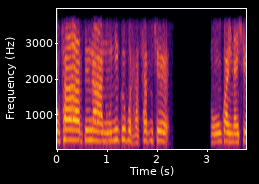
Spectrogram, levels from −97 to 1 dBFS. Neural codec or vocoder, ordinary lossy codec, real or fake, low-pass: vocoder, 24 kHz, 100 mel bands, Vocos; none; fake; 3.6 kHz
